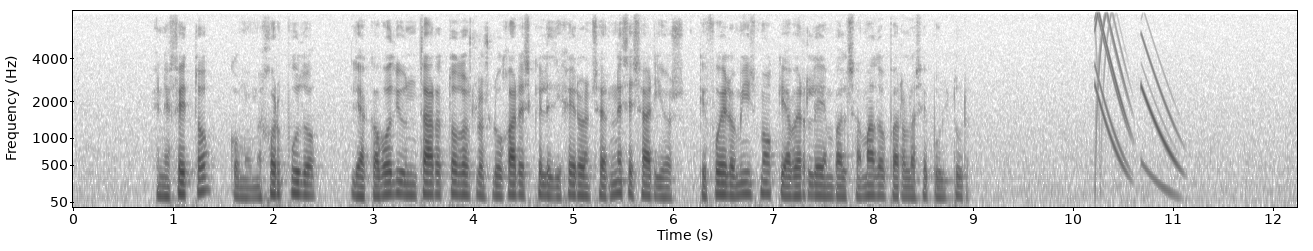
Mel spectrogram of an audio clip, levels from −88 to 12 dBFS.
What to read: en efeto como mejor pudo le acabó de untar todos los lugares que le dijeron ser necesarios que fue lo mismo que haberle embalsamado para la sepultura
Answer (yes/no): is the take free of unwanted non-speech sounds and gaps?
no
